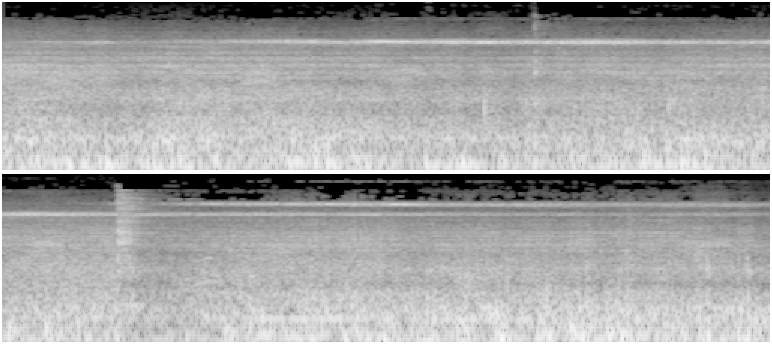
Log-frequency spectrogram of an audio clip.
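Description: Express train passenger coaches rolling past, wheels running over the rails with a steady high-pitched wheel squeal. About six seconds in there is a sharp click, and the squeal jumps to a higher pitch.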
